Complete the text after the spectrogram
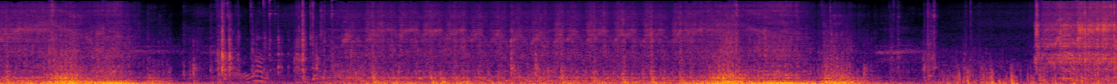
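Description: Keys jingle on a key ring.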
